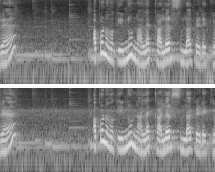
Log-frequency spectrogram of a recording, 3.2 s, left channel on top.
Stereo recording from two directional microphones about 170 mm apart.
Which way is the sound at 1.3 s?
10° right (ahead or behind).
